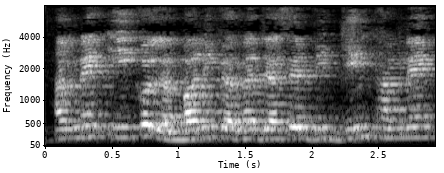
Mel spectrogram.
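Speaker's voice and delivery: normal talking voice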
